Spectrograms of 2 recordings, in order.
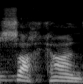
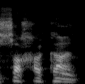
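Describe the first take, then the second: First: The word has two syllables, with no middle vowel. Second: The word has three syllables, with a middle vowel. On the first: "that word Sachkan sometimes is pronounced" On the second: "the Shvanachanitachet is opened up, so it's pronounced as Sachakan"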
